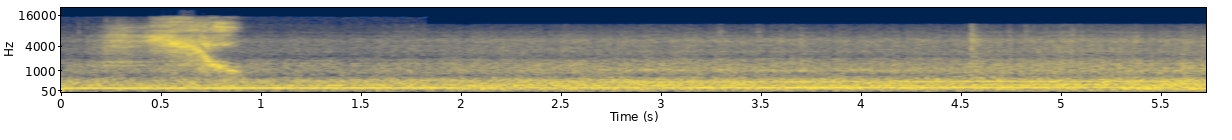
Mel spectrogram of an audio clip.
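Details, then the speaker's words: 1966 Mustang driven at casual cruise: a low steady drone near 130 Hz under the road rumble grows louder as the rear differential warms up: differential whine. "by you can really hear the differential getting louder and louder as warmer it gets"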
